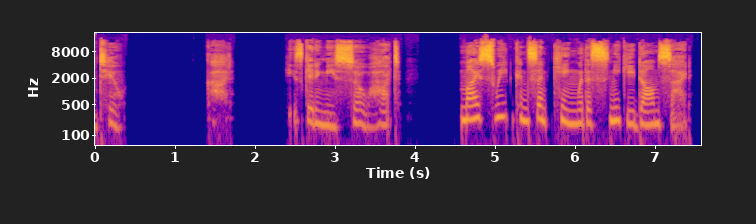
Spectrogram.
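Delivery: usual speaking voice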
